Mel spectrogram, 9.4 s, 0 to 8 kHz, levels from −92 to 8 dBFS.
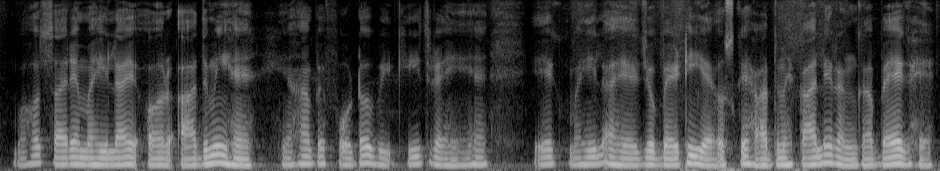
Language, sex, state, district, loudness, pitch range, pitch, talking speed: Hindi, male, Uttar Pradesh, Jyotiba Phule Nagar, -25 LUFS, 110-130 Hz, 120 Hz, 170 wpm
